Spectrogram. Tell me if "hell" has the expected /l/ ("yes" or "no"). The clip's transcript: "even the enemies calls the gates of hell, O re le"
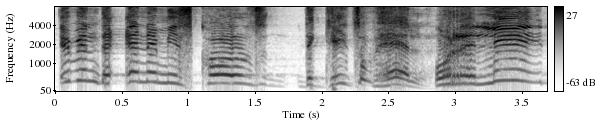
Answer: yes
